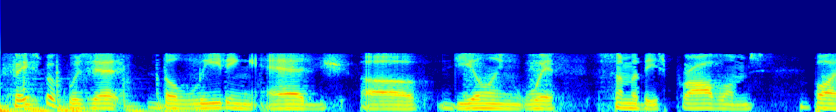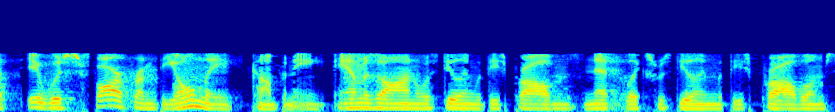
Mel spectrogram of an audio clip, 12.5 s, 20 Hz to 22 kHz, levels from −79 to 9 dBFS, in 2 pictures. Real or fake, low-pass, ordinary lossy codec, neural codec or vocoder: real; 3.6 kHz; AAC, 16 kbps; none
